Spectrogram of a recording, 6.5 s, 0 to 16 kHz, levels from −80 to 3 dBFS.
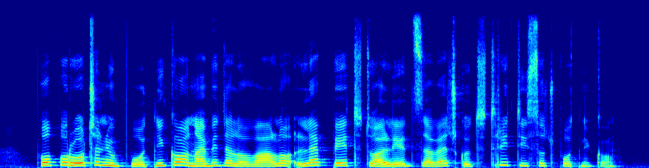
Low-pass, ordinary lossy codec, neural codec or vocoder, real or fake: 14.4 kHz; none; none; real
